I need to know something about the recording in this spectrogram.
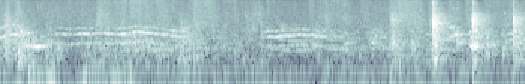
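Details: Five-week-old Australian Shepherd puppies from Priscilla's litter, indoors on an Oklahoma breeding farm, give long wavering whines that rise and fall and overlap, two bouts in the first four seconds, followed by knocks and clatter.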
